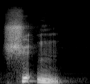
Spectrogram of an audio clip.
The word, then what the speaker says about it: shouldn't: shouldn't 在口语化当中 dn 组合经常 d 是不用发音，直接可以说成 shouldn't。同时呢 should 跟 have 它有一个弱化现象，把 h 音去掉， t 也去掉，用 n 跟 a 形成个连音，而且 a 可以弱化成 a，就变成 shouldn't have 那个 v 也可以不发，变成 shouldn't 也是可以，就等于 shouldn't have。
